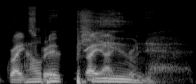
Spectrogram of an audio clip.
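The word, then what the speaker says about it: Pyun: Pune. It's And- P-Y-U-N, right? Yes. Yeah, Poon. Yeah. Okay. And No, rest in Pune, peace. right? Rest in peace, Albert. Yeah, it is pronounced Poon.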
